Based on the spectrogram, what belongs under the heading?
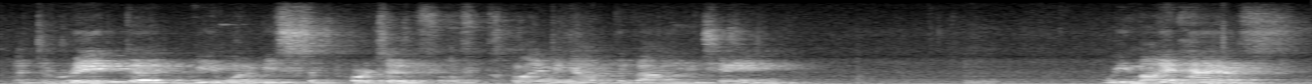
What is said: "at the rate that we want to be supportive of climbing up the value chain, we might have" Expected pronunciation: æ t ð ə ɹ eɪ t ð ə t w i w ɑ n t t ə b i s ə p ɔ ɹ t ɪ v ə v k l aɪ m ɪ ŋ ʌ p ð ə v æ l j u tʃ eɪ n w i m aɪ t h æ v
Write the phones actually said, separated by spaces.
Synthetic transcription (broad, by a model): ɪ t ð ə ɹ eɪ t ð ə t w i w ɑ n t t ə b i s ə p ɔ ɹ t ɪ v ə v k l aɪ m ɪ ŋ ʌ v ð ə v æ l j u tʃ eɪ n w i m aɪ t h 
